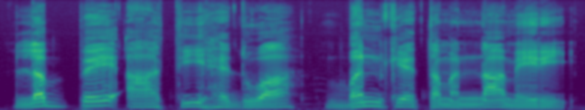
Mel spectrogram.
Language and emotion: Urdu, neutral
